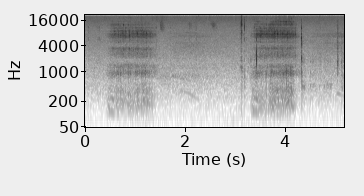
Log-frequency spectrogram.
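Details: Two-year-old, exhausted and asleep on a couch, snoring: two hissy, raspy snoring breaths about three seconds apart over faint room noise with a few small clicks.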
